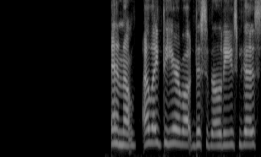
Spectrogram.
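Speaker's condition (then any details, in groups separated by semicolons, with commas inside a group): Cerebral palsy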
